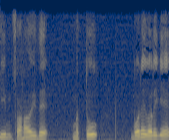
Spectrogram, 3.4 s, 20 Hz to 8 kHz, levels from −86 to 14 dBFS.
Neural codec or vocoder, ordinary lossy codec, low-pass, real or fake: codec, 24 kHz, 0.9 kbps, WavTokenizer, medium speech release version 2; none; 7.2 kHz; fake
